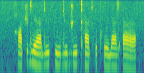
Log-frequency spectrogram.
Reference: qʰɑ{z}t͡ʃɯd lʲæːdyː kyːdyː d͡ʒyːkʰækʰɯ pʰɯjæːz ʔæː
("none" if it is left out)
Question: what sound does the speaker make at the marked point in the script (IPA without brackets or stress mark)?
none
